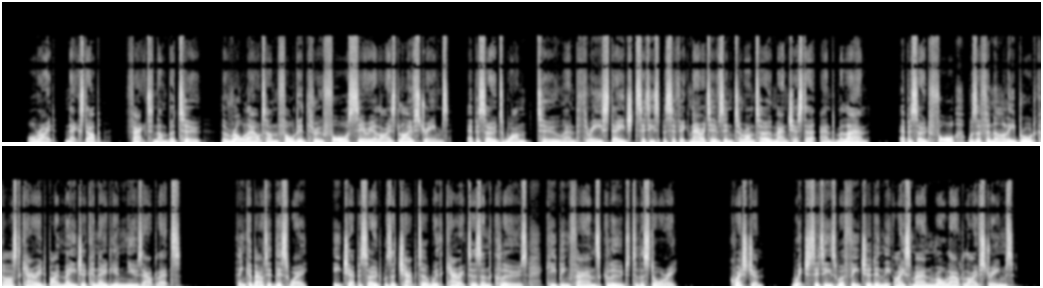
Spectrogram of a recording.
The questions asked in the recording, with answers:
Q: which cities were featured in the Iceman rollout live streams?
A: Toronto, Manchester, Milan.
